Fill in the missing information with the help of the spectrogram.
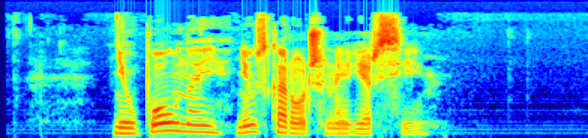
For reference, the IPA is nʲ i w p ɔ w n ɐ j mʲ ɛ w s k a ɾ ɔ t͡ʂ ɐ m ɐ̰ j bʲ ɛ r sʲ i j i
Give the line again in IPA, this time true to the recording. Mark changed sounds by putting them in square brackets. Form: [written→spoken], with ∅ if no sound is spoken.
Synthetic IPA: nʲ [i→ɛ] w p ɔ w n ɐ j [mʲ→nʲ] ɛ w s k a ɾ ɔ t͡ʂ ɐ [m→n] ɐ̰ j [bʲ→vʲ] ɛ r sʲ i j i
